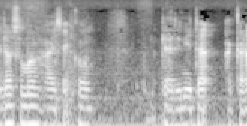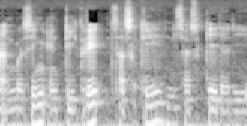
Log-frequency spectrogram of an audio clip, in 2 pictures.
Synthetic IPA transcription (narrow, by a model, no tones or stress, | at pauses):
adasəməɦajsa̰kɔ | kaɾinit̪a̰ʔ | akaɾaa̰nbəsiŋɛ̃nt̪iɡɾet̪̚sasu̥kenisasu̥kedaɾi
